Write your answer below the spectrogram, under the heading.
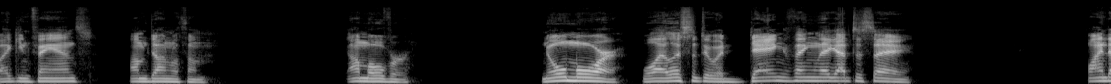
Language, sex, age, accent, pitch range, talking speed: English, male, 30-49, American, 140-180 Hz, 120 wpm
